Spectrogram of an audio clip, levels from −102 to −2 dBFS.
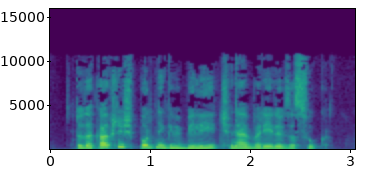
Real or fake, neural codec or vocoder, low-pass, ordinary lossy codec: real; none; 10.8 kHz; MP3, 48 kbps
